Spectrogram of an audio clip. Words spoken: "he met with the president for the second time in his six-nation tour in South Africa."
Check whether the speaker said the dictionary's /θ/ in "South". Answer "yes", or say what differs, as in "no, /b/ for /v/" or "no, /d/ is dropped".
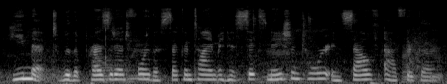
yes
